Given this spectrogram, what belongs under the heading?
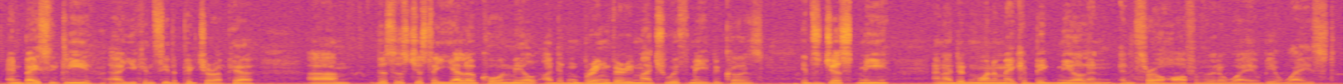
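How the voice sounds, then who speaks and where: A middle-aged man from Zimbabwe, chatting casually through an outdoor cooking vlog in snowy woods, relaxed and full of fillers. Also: fairly low pitch, normal speed, hardly any pauses, a little hiss or hum. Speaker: outdoor vlogger.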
